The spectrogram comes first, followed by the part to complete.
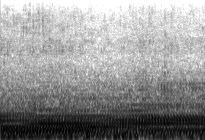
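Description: A motorcycle engine running at a steady pitch as the bike passes close alongside and pulls in ahead, heard from inside a car's cabin over road noise.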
